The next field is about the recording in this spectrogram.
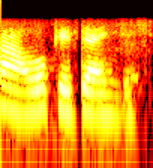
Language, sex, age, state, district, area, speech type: Malayalam, female, 18-30, Kerala, Kozhikode, rural, conversation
